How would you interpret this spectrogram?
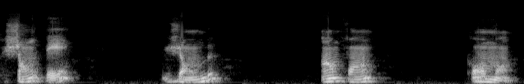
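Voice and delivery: chanter, jambe, enfant, comment, each nasal; repeated French nasal words. Shown as a demonstration. Teacher repeating the word list for students.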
